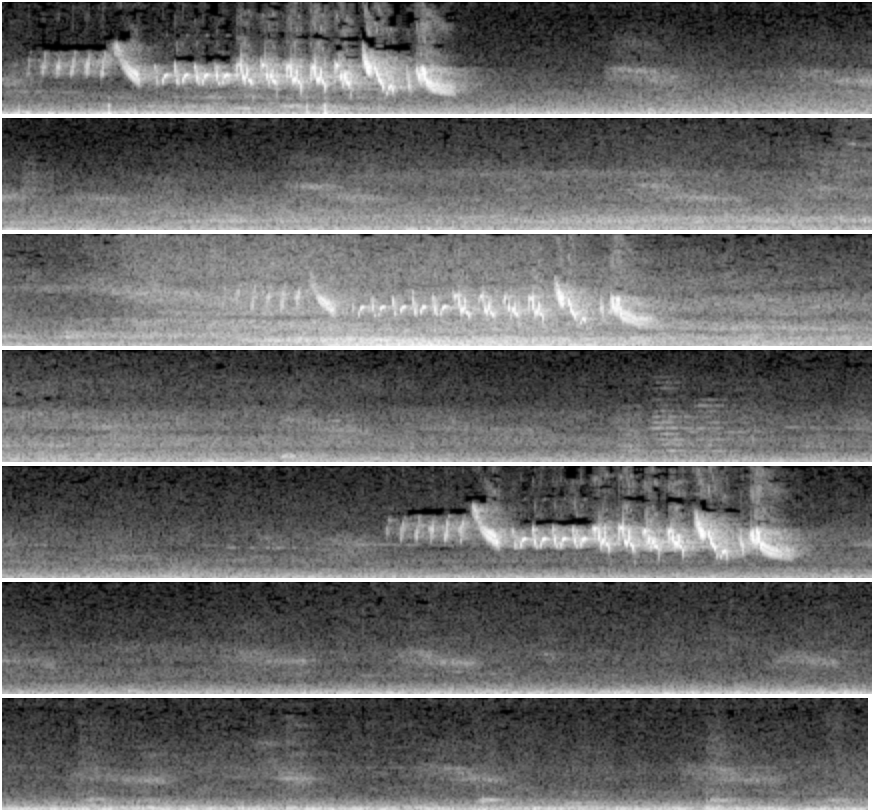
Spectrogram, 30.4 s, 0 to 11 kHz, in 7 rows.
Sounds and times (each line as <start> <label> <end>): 0.0 Chaffinch Male Bird Song 2.4
5.7 Chaffinch Male Bird Song 13.7
18.4 Chaffinch Male Bird Song 22.1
